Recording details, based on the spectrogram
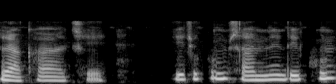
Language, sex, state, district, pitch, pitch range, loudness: Bengali, female, West Bengal, North 24 Parganas, 210 Hz, 185-250 Hz, -20 LUFS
